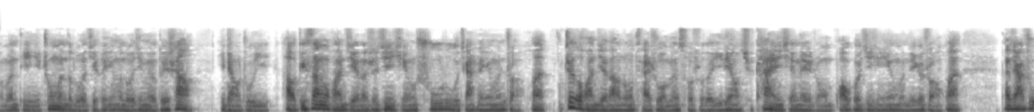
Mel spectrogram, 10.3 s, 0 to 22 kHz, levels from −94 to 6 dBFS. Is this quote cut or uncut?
cut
